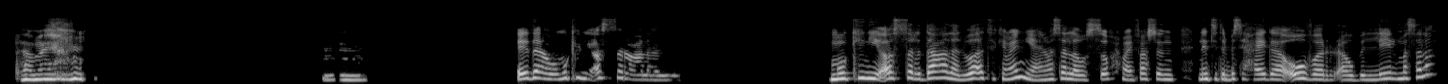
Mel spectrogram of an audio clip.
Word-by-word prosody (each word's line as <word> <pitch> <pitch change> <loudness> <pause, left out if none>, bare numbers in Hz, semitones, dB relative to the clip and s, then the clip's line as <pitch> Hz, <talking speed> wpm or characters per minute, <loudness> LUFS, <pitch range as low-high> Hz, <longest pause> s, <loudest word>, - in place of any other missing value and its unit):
تمام. 240 +3 +4 2.4
اهم. 205 -1 -4 1.5
إيه 255 - +8
ده 300 +2 +3
هو 245 -2 -1
ممكن 285 +3 -2
يأثّر 300 +2 -4 0.2
على 215 -1 -9
ال 200 0 -10 1.5
ممكن 265 +4 +5
يأثّر 275 +1 +3
ده 275 +4 +2
على 295 -3 +2
الوقت 265 +5 +1
كمان؟ 265 +6 0
يعني 210 -4 -4
مثلًا 270 +3 -1
لو 225 -3 0
الصبح 245 +5 -5
ما 225 - -2
ينفعش 245 +3 -4
إن 230 - -2 0.3
إن - - -1
أنتِ 250 0 -1
تلْبسي 245 +1 -5
حاجة 235 -1 -2
over 230 -5 +1
أو 210 0 -3
بالليل 220 +6 -3
مثلًا؟ 345 - -2
245 Hz, 125 wpm, -23 LUFS, 225-275 Hz, 2.4 s, إيه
